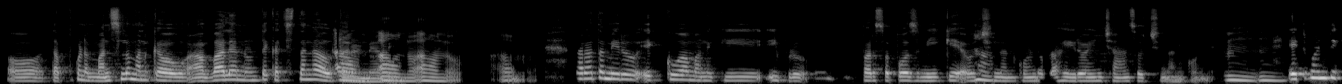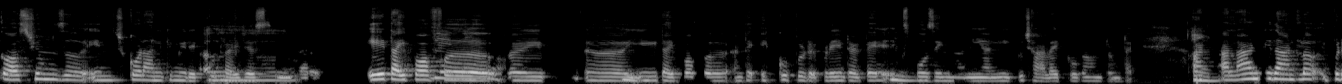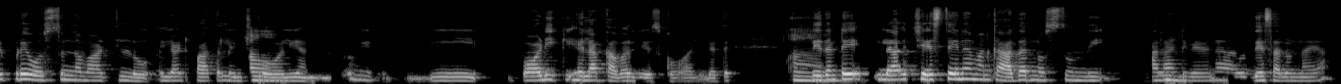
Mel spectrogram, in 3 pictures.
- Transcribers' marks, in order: static; in English: "ఫర్ సపోజ్"; in English: "చాన్స్"; in English: "కాస్ట్యూమ్స్"; in English: "ట్రై"; in English: "టైప్ ఆఫ్"; in English: "టైప్ ఆఫ్"; in English: "ఎక్స్‌పోజింగ్"; in English: "బాడీ‌కి"; in English: "కవర్"
- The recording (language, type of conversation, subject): Telugu, podcast, ఒక పాత్రను జీవం పోసినట్లుగా తీర్చిదిద్దడానికి మీరు ఏ విధానాన్ని అనుసరిస్తారు?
